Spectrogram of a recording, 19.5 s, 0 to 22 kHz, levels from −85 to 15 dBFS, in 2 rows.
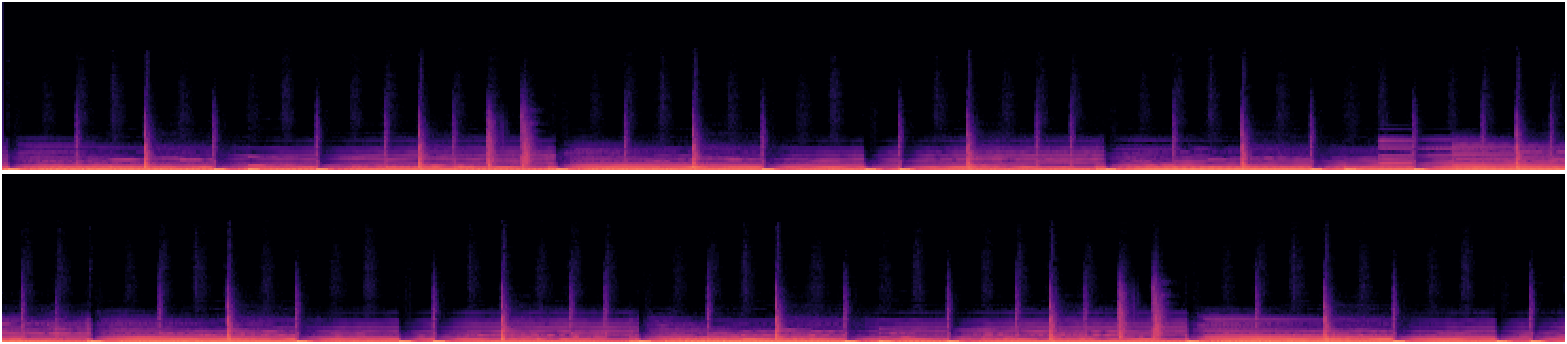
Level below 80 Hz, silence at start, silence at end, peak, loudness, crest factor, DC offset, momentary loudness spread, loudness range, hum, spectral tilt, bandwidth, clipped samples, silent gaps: -16 dBFS; 0 s; 0 s; -2 dBFS; -18 LUFS; 12 dB; under 0.1%; 4 LU; 1 LU; none; -9.5 dB/octave; 5.6 kHz; under 0.1%; none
